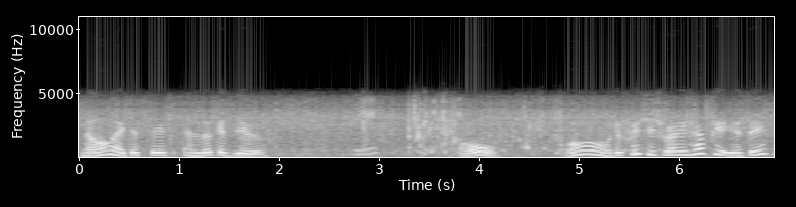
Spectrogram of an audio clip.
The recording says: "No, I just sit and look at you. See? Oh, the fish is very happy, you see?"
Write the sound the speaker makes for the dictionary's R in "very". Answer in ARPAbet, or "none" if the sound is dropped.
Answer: L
